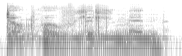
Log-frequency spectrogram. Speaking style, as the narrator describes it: whispered a voice

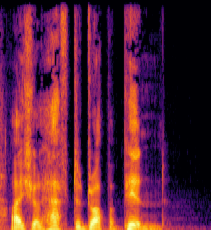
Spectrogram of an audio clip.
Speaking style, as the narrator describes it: exclaimed

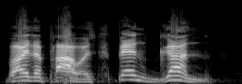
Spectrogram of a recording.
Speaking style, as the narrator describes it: roared Silver

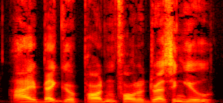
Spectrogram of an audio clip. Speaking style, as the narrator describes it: he said

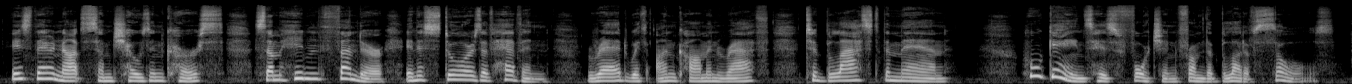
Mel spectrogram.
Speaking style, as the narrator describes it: exclaim with the poet

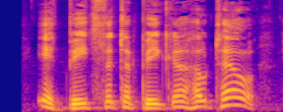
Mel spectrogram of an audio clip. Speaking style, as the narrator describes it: she cried admiringly

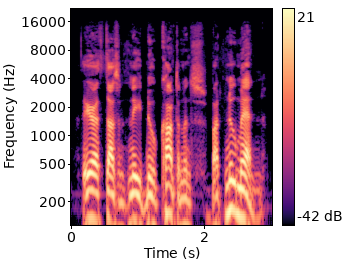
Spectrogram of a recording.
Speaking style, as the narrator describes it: he answered me coldly

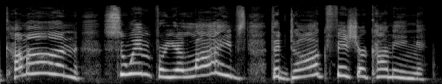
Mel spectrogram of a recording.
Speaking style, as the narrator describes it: another family of fidgets came rushing by, shouting

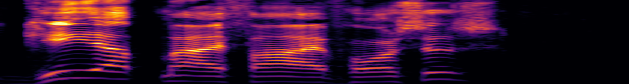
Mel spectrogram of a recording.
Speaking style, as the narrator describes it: Little Klaus forgot that he must not say it and called out

